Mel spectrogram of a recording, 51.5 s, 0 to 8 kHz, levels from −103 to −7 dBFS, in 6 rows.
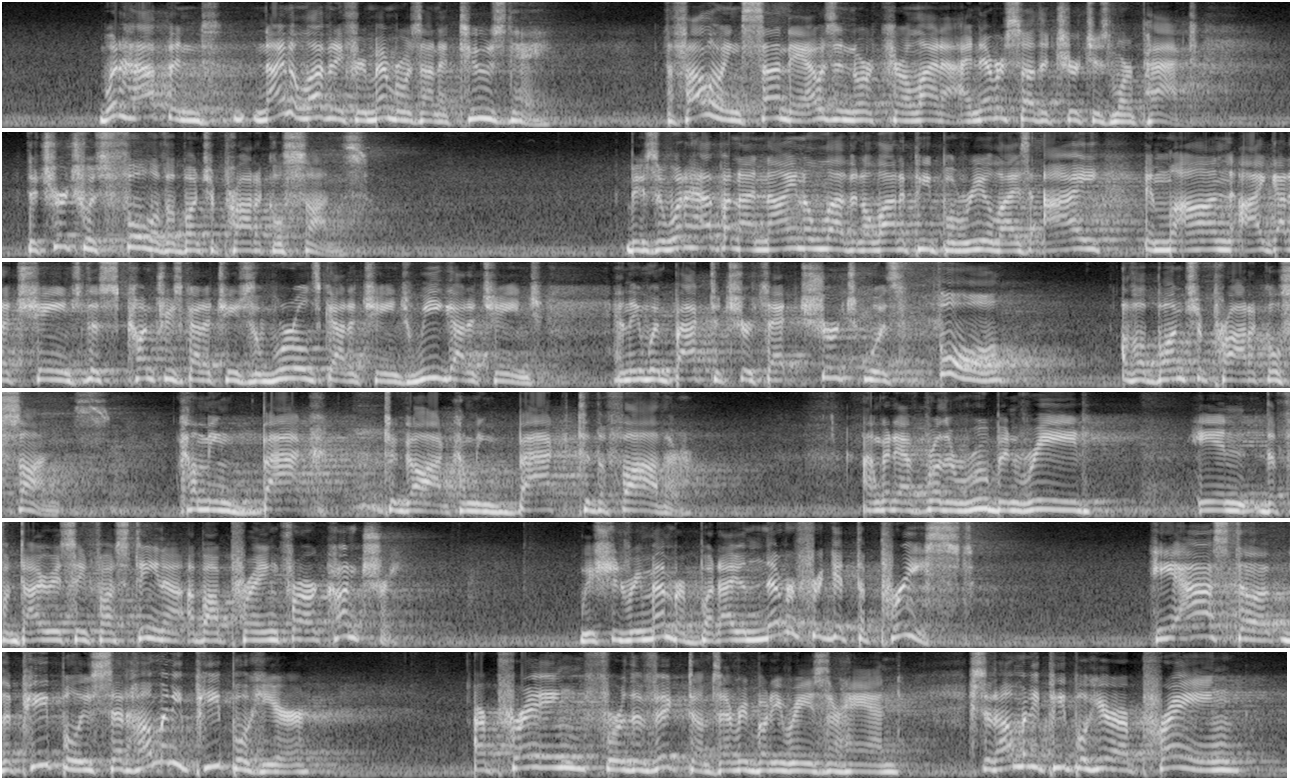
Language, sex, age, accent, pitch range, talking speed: English, male, 50-69, American, 180-220 Hz, 165 wpm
